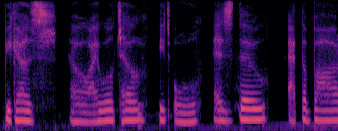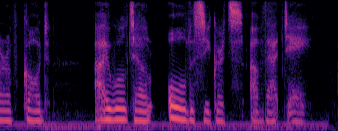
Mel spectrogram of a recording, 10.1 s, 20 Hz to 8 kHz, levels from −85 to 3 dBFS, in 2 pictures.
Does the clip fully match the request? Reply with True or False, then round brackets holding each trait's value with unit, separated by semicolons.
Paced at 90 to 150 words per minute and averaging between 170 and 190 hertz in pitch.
True (135 wpm; 185 Hz)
